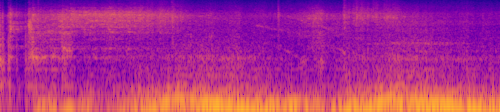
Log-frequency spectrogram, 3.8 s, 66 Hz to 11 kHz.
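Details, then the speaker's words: 1962 Chevrolet Impala with an air suspension compressor: a short burst of cranking, then the engine catches into a deep, even rumble that settles into a quiet idle; a clean, healthy start. "so so it's idling right now you can hear it's quite it's a quiet engine"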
